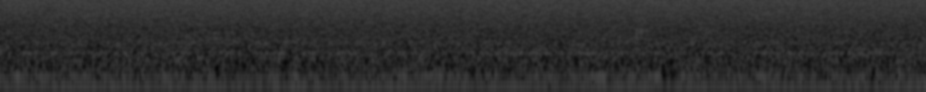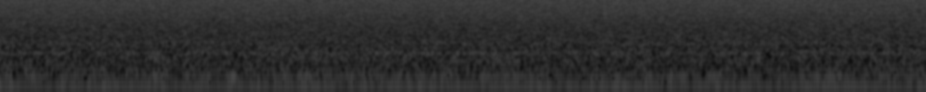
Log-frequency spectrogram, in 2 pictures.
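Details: Steady broadband hiss with faint low hum bands throughout, with no animal call heard.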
